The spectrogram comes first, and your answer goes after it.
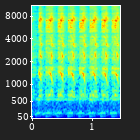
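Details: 2009 Yamaha TMax scooter, neglected project: starter cranks in an even chug, about five or six pulses a second, but engine never catches; spark plugs suspected.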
